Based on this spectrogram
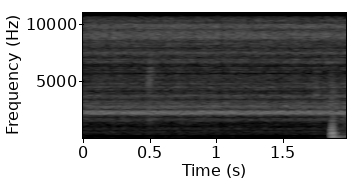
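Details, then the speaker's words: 1950s Vixen spark plug cleaner and tester, first air test before restoration: continuous thin hiss with one short knock; sticky air valves leak and air escapes at the spark test chamber. Owner plans to soak the valves or check for O-rings. "Looks like the valves are sticky. And it's leaking out here. I'm not sure why there's air coming through where you test the spark."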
